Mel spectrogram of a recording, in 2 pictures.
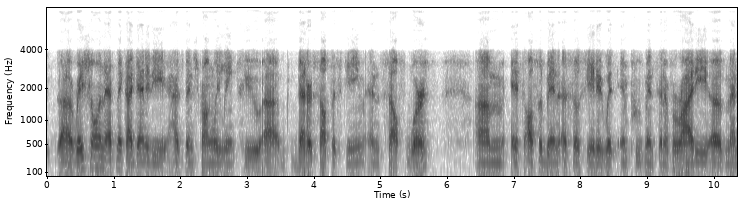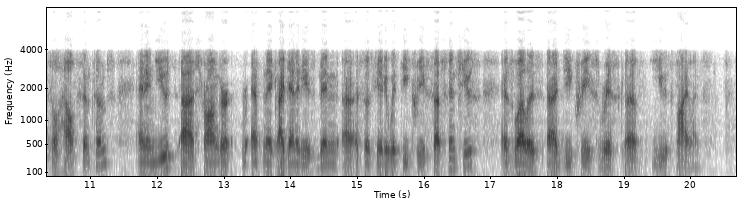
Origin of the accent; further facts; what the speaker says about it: United States; So in my case, I'm a Vietnamese American. I grew up in the United States, but my parents are from Vietnam.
